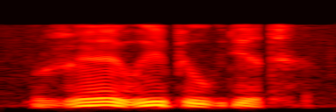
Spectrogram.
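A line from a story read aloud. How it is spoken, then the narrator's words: Calm. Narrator (Russian): спокойно сказал Горелов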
